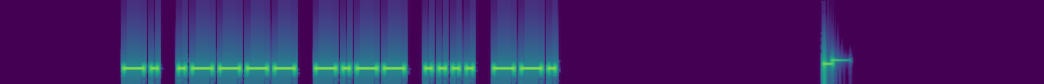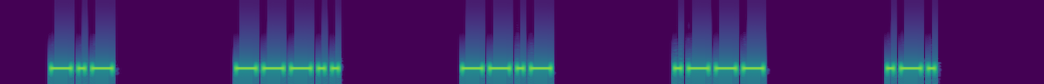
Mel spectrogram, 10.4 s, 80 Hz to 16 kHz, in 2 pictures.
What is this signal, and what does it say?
Morse code, heard as a keyed tone, about 36 wpm, spaced as for 18 wpm, 700 Hz. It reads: N1YHG K8QJR
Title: USA Call Signs - 5 Characters - 6x Character Spacing - 35wpm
